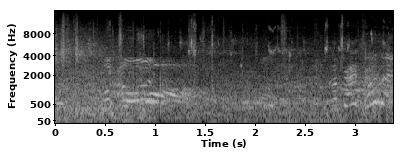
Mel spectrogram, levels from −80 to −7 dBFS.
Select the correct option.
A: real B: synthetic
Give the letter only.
A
